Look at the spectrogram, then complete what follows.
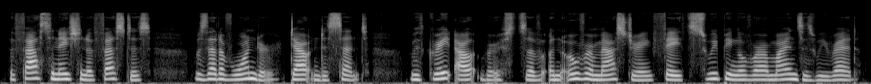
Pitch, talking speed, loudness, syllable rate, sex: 225 Hz, 170 wpm, -18 LUFS, 5.1 syllables/s, female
